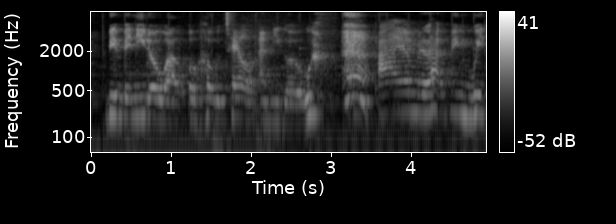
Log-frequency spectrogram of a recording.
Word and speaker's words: hotel: And your H silent. So we say, bienvenido al hotel, amigo. Bienvenido al hotel, amigo. Not bienvenido al hotel, amigo.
